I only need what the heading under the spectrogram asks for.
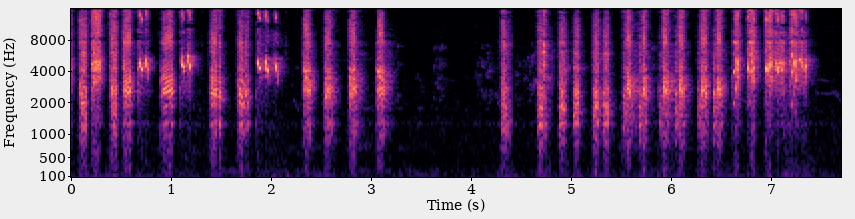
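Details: Lure recording of a white- or black-browed reed warbler for attracting birds: rapid rasping, grating notes in bursts, broken by a silent gap of about a second before the harsh chatter resumes.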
